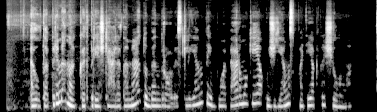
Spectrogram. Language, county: Lithuanian, Kaunas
